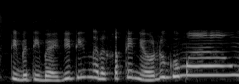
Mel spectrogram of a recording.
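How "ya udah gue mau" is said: retold eager yes. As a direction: retell it pitched way up, stretching the end. Retelling her eager yes to a suitor.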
